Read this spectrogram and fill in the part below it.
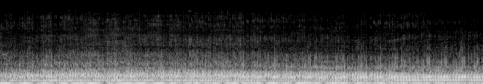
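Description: A loud, close Kawasaki ZX motorcycle engine idles with a steady low rumble and throbbing hum, running continuously with no voices.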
